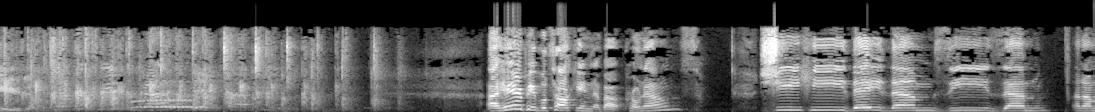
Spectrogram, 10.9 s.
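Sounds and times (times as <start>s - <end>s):
comedy show audience clapping and cheering to welcome a comedian: 0.0s - 4.3s
speech: 5.0s - 10.9s.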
